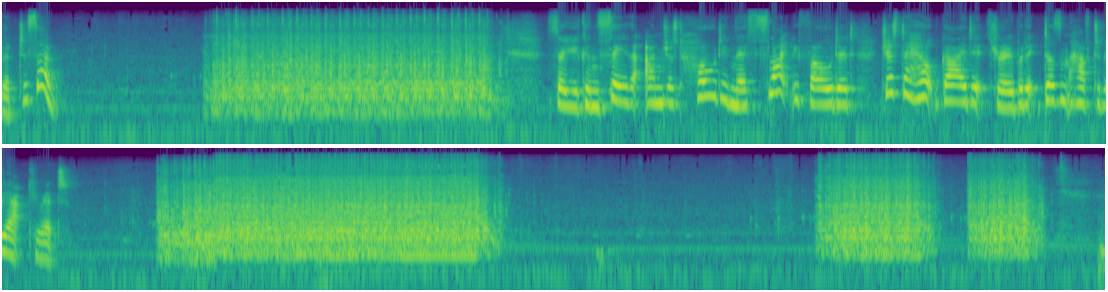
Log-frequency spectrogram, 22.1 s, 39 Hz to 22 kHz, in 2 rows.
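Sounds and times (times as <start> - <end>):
electric sewing machine stitching: 2.0 - 5.1, 12.6 - 16.2, 19.2 - 21.6.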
